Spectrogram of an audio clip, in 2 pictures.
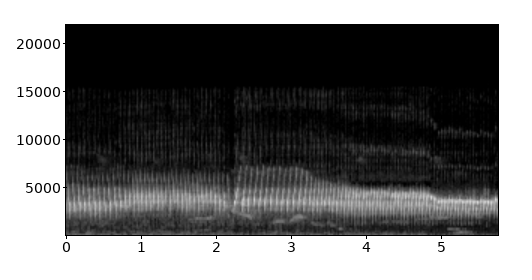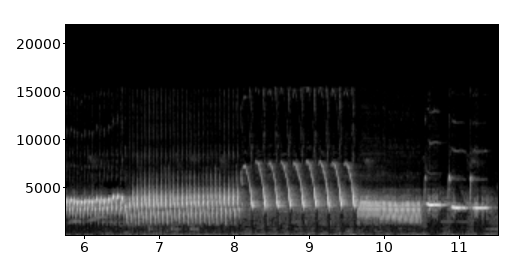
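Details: Canary in a long rolling song for training other songbirds: extended rapid trills that change speed and tone, followed by a burst of higher sweeping notes and a few final chirps.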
